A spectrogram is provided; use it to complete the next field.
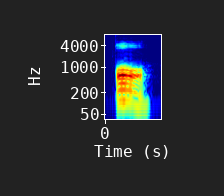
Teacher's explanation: Karena Qa dia di belakang paling ujung lidah sana. Paling dalam.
